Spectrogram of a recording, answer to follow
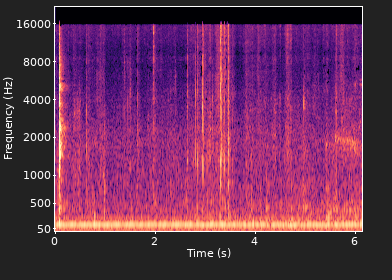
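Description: Faint crinkling and rustling of tape and cap fabric as hands smooth strips of tape down over the cap's band. There is a sharp click right at the start, and a steady low hum underneath.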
